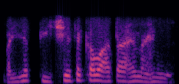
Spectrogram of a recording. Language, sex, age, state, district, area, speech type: Urdu, male, 30-45, Uttar Pradesh, Gautam Buddha Nagar, urban, conversation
